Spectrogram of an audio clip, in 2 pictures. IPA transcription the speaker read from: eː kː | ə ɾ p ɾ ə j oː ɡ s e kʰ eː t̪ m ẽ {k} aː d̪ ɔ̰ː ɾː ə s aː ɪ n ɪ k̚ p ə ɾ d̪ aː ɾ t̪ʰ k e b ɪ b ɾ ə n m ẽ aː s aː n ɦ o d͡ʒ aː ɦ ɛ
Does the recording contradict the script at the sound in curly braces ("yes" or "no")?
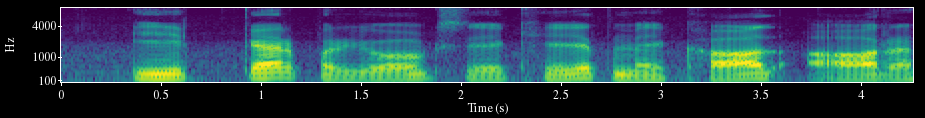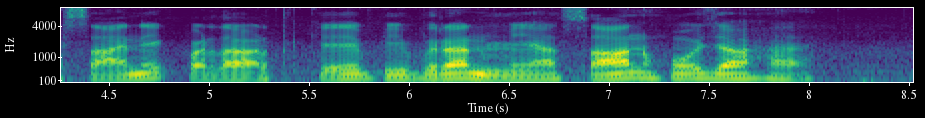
yes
